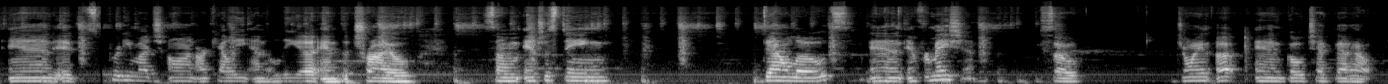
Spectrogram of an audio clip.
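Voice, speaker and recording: A woman hosting a casual live-stream chat, relaxed and joking with slangy asides. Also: sits low, slow, soft background music, poor audio. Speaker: host and tarot reader.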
